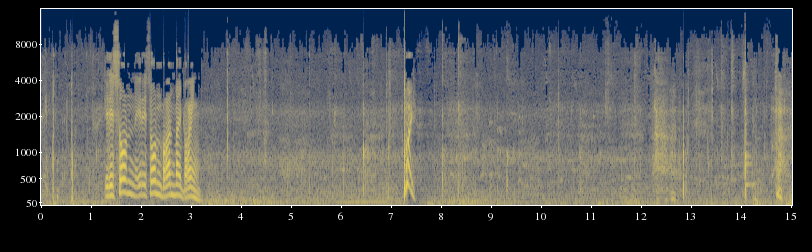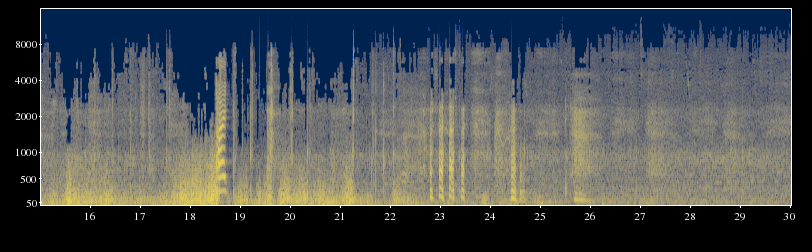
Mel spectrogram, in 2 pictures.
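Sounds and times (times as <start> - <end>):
tennis ball hitting racket: 13.6 - 14.6.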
